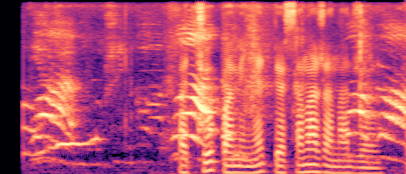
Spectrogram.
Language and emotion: Russian, neutral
